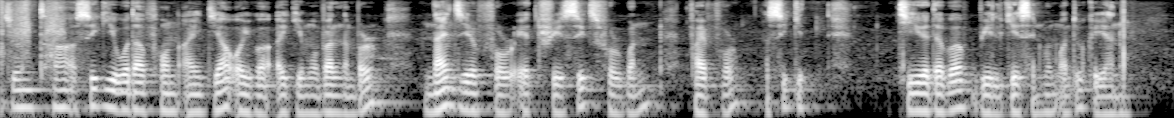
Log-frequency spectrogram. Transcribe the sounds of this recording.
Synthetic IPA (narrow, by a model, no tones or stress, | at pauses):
t͡ʃuŋtʰaɐ̰siɡiodapʰona̰jdijaʔojbɐʔɐ̰jɡimobajlnɐmbɐɾ | najnziɾopʰoɾḛtːʰɾisikspʰoɾwɐnpʰajbʰːoɾɐsiɡi | tʰiɡɐdɐbɐbilɡisenbʰɐmʔɐ̰dukɐjano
